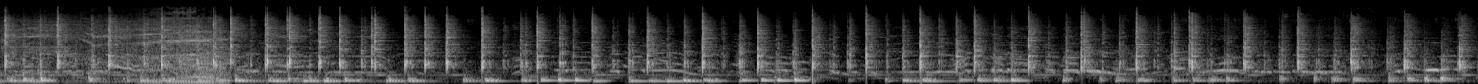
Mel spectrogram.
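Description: Procession drums beaten with sticks in a fast, driving rhythm of several strokes a second, over a steady low tone and a wavering higher tone.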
